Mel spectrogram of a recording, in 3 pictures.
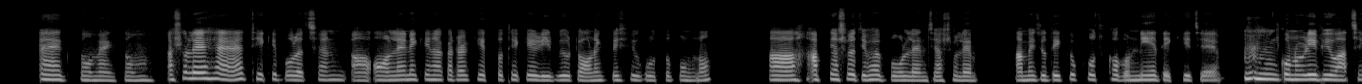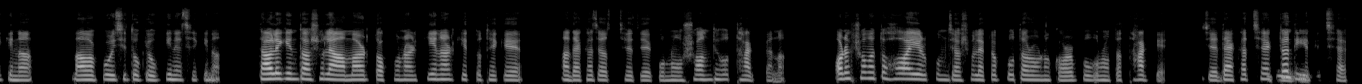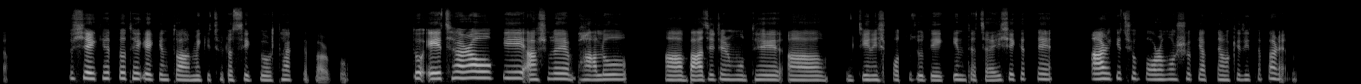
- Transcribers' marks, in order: throat clearing
- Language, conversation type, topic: Bengali, advice, বাজেটের মধ্যে ভালো জিনিস পাওয়া কঠিন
